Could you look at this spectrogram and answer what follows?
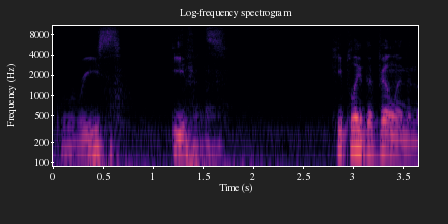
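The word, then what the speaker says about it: Rhys Ifans: I hope I'm pronouncing his name right, but I believe his name is pronounced Rhys Evans.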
